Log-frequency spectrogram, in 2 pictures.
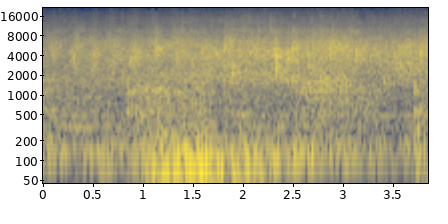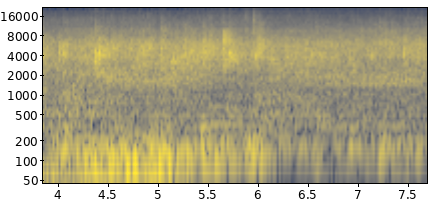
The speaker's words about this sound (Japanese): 後ろも流しますね。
